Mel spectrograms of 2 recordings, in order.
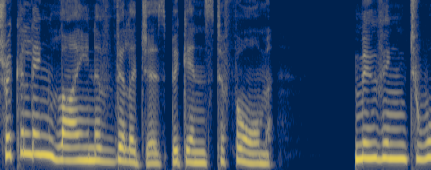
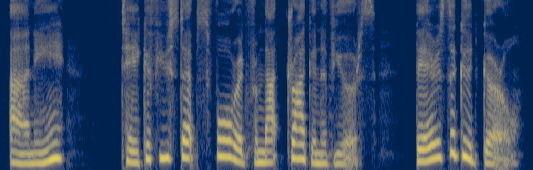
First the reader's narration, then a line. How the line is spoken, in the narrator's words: quietly to me, he adds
